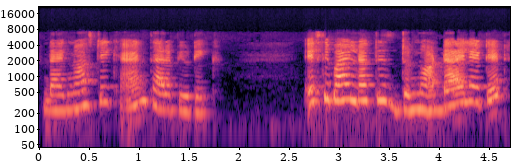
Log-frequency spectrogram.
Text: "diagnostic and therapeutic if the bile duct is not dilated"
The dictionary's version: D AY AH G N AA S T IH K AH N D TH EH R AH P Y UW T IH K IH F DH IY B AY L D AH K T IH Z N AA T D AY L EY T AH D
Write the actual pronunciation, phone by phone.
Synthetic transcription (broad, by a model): D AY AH G N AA S T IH K AH N D T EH R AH P Y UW T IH K IH F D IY B AY L D AH K T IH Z N AA T D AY L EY T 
